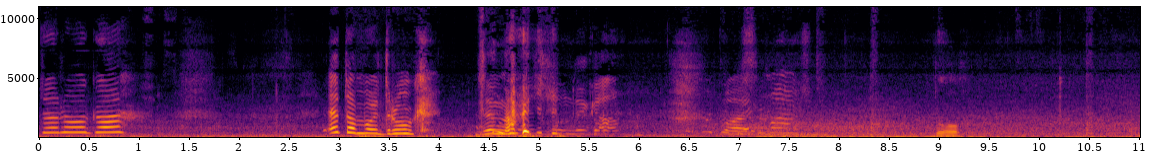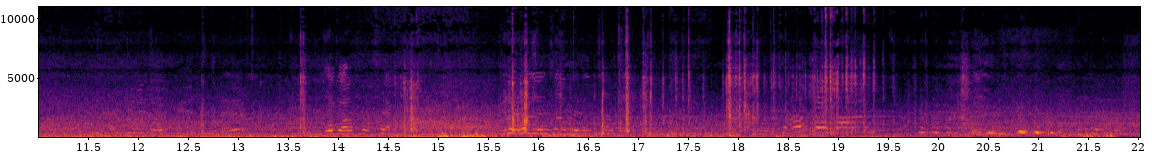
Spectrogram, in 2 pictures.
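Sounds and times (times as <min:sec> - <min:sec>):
street traffic rumbling: 0:00.0 - 0:22.0.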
